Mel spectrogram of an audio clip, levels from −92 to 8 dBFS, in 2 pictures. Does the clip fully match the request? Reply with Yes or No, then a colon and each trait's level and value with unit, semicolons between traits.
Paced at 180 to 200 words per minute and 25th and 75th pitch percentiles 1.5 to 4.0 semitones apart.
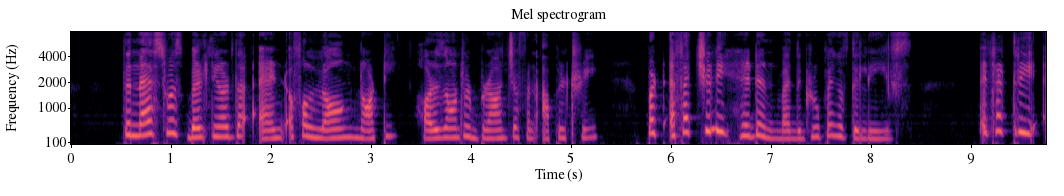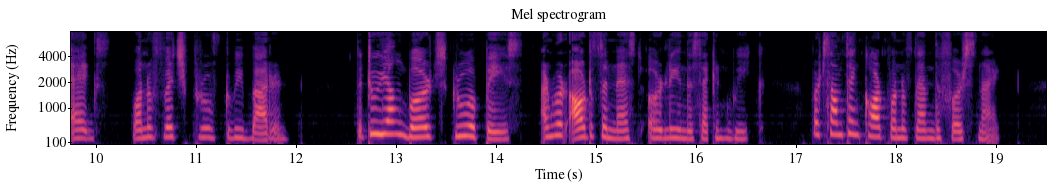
No: average, 195 wpm; average, 4.5 semitones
